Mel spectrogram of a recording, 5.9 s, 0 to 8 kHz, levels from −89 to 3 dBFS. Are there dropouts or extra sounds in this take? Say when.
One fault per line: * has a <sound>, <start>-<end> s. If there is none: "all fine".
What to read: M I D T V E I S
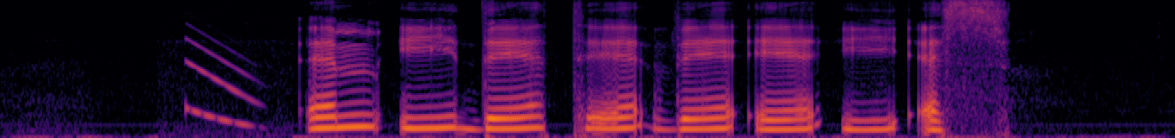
* has a chirp, 0.9-1.4 s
